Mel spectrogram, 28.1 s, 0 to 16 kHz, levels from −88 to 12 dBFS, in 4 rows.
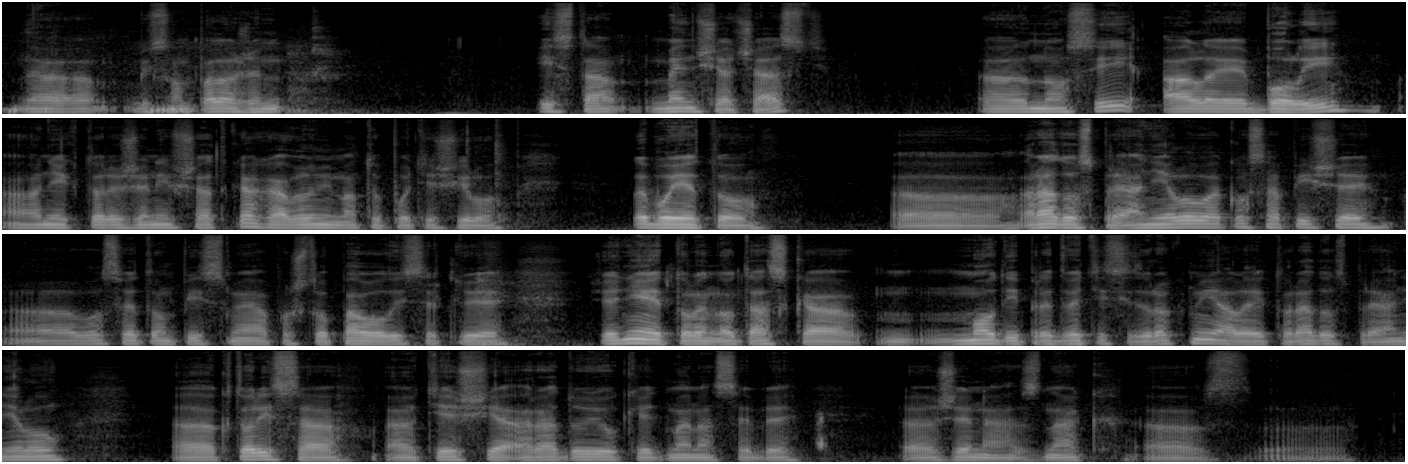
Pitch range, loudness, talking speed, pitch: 85-100 Hz, -33 LUFS, 150 wpm, 90 Hz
